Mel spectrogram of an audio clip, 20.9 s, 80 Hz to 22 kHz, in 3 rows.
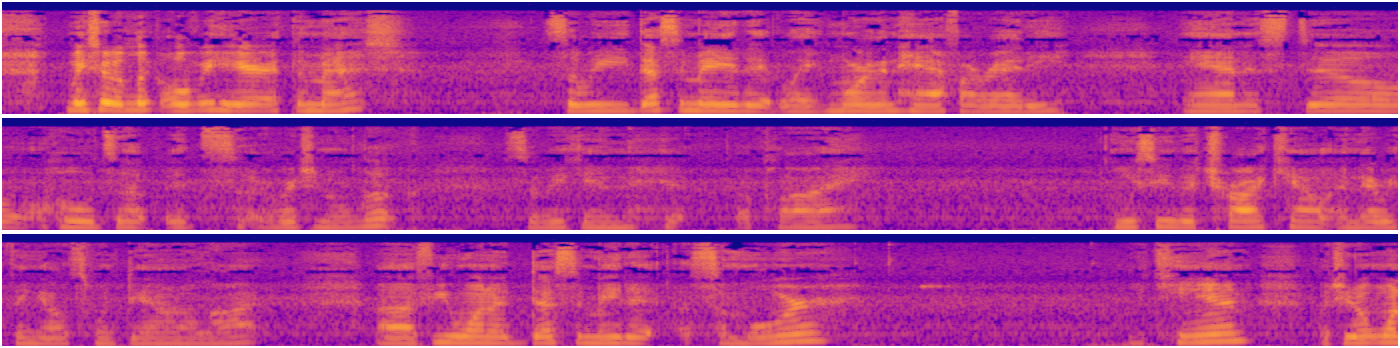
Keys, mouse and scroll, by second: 5.7 middle click, 10.1 click, 16.5 middle click, 18.5 click.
